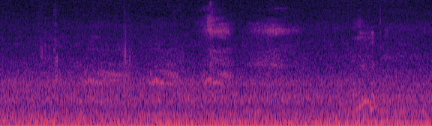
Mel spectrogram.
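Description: A few short bird calls between about one and three seconds in, over a steady low outdoor background noise.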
